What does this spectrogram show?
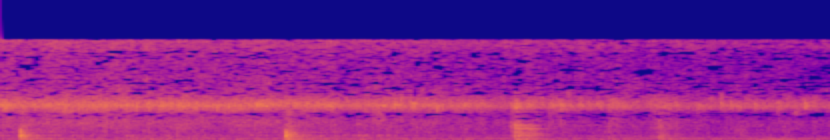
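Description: Garlic cloves and shallots sizzling in sesame oil in a steel kadai, with a steady high hiss. A wooden spatula stirring them knocks and scrapes against the pan four times.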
